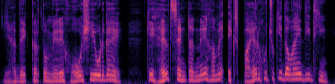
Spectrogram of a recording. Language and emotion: Hindi, fearful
